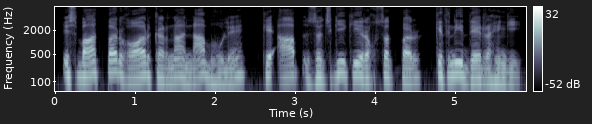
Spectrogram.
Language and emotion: Urdu, neutral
